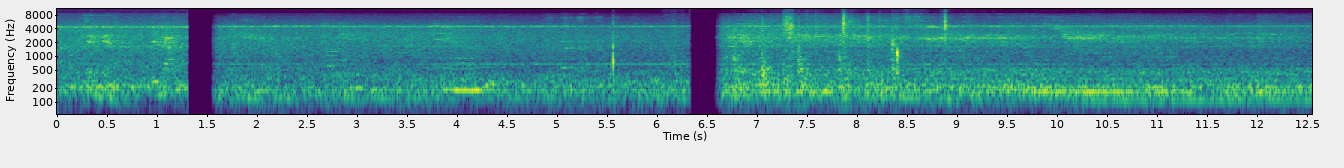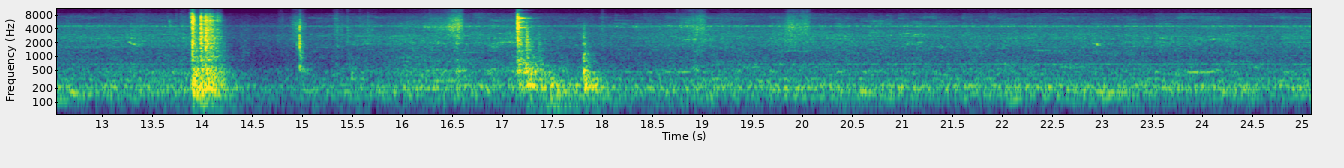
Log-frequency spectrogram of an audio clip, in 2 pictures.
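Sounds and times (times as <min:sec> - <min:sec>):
mechanical hum: 0:00.0 - 0:25.0
door-like bangs: 0:13.9 - 0:14.5, 0:17.2 - 0:18.2.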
